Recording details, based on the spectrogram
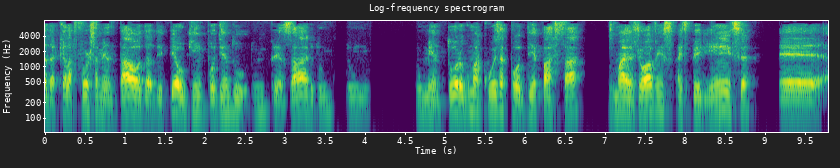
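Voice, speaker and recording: A Brazilian man in his thirties talks casually in an interview, with a slightly high voice. His Portuguese is informal and full of slang, told like stories to friends. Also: darkish tone. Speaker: former professional footballer being interviewed.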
